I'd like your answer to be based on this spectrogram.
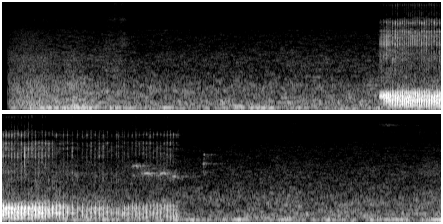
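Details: Sleeping dog snoring while raising its paw mid-snore: a single loud, rough snore lasting about two seconds, rising out of quieter breathing; ordinary snoring.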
